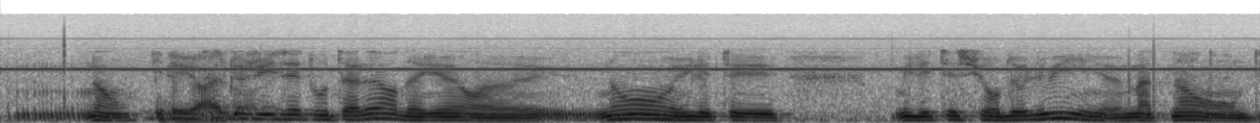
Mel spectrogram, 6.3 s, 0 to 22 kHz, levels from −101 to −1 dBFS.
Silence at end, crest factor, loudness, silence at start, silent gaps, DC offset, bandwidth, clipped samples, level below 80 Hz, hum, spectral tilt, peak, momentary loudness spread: 0 s; 12 dB; -14 LUFS; 0 s; none; under 0.1%; 7.4 kHz; under 0.1%; -40 dBFS; none; -8 dB/octave; -2 dBFS; 4 LU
